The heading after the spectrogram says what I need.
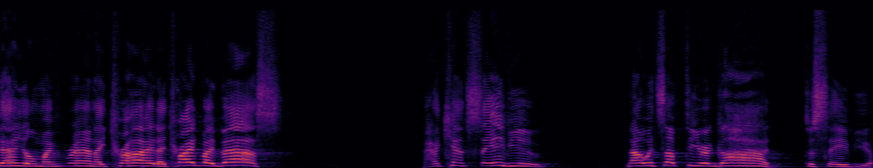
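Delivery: very loud, drawn-out, anguished pleading cry. Retelling the king's words to Daniel, the speaker acts out the king's anguish. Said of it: "you could just hear the anguish in his voice".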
